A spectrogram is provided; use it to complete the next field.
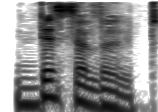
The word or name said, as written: dissoluteness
